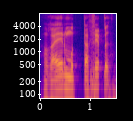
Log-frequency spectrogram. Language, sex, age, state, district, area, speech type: Urdu, male, 18-30, Bihar, Purnia, rural, read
